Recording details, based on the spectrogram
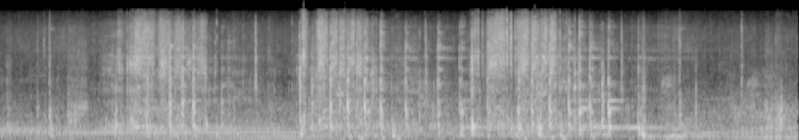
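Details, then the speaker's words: Husqvarna AWD riding mower with deck and carb clogged by thick mud, running rough: engine running with irregular scraping clatter and sharp knocks as the blades hit caked mud and debris under the deck. "you know i could hear it hitting something and the more i look at it um this stuff is so caked up with crap see all that stuff coming off the blades actually hitting all this"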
